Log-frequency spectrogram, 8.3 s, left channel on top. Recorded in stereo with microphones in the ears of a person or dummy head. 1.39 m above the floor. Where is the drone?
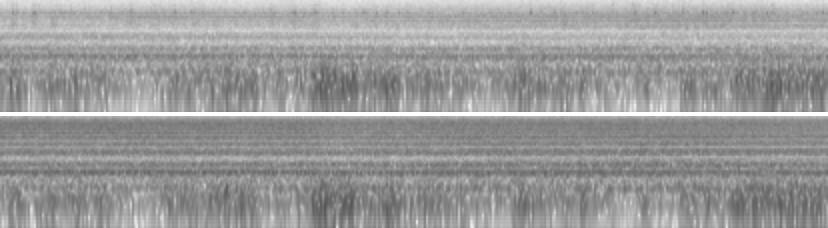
70° right (ahead or behind); by 8.3 s 55° right (ahead or behind).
